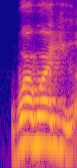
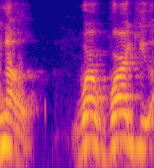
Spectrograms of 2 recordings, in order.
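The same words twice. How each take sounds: First: Said in the usual way. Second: Slow, deliberate "where were you"; insistent repeat. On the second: Retold or imitated. Husband presses wife for an answer, insistent. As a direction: lean on "where", stretching the question out.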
